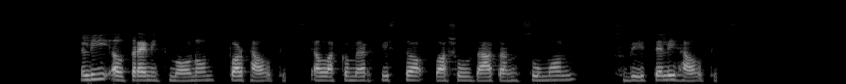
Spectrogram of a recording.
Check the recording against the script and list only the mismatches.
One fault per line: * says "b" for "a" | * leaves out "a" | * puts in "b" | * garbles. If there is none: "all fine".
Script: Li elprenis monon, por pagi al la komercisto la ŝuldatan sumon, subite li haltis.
* says "haltis" for "pagi"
